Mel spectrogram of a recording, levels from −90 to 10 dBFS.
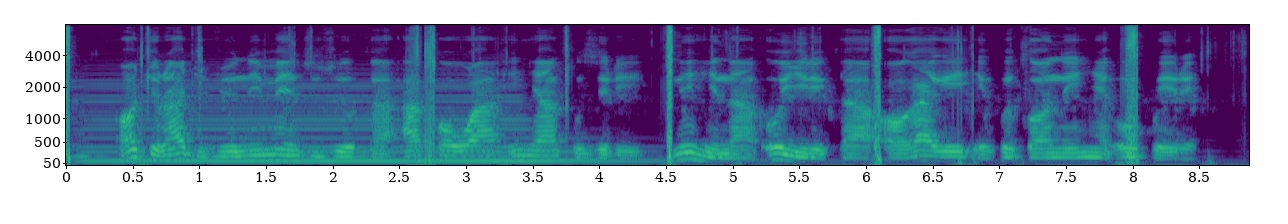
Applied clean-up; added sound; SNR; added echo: none; Bowed string instrument + Packing tape, duct tape; 6 dB; none.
